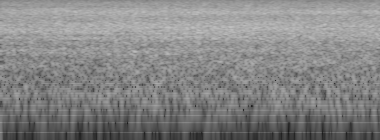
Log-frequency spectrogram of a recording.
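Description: River water pours below a small dam reservoir after a landslide, a loud, steady, broadband rushing roar with no break, close by and dominating everything.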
